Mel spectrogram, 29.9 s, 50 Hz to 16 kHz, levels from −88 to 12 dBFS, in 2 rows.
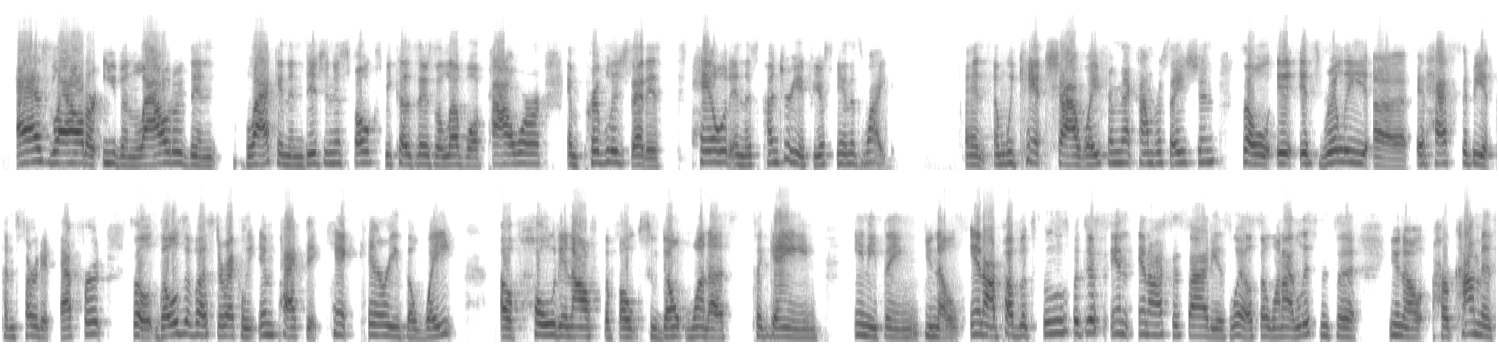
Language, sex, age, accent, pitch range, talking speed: English, female, 40-59, American, 190-225 Hz, 190 wpm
